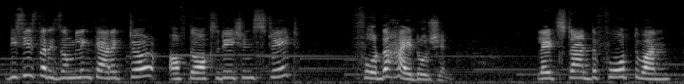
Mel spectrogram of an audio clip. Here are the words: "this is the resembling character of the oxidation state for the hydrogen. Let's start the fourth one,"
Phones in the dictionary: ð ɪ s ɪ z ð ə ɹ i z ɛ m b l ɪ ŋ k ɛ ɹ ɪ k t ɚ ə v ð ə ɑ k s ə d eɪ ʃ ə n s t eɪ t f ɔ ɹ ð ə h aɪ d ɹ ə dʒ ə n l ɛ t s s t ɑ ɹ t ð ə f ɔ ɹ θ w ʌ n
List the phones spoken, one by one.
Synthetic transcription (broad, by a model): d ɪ s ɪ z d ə ɹ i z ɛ m b l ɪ ŋ k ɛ ɹ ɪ k t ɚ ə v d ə ɑ k s ə d eɪ ʃ ə n s t eɪ t f ɔ ɹ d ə h aɪ d ɹ ə dʒ ə n l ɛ t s s t ɑ ɹ t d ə f ɔ ɹ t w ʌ n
